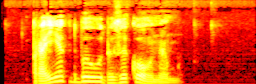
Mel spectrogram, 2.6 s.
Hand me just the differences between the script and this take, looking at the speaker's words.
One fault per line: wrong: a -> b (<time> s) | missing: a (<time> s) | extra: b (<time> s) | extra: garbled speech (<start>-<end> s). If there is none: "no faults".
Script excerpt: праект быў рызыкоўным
no faults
